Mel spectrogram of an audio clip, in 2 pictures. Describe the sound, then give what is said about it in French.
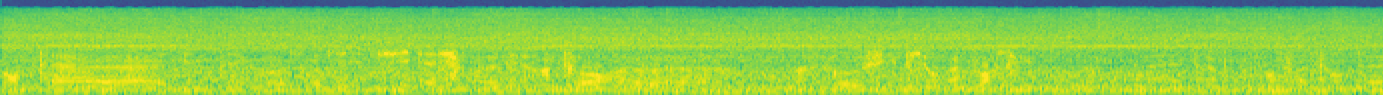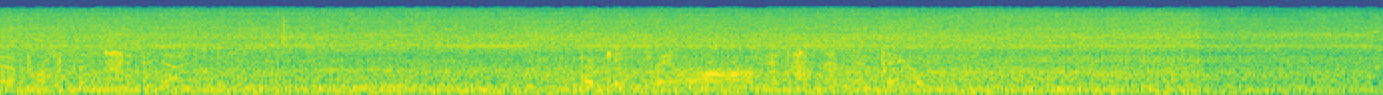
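A steady, loud engine drone fills the cabin of a small training airplane in flight, constant throughout with a faint tonal hum, while people talk over it intermittently. “Ça, ça a l'air hyper maniable parce que c'est un avion école, donc c'est le but, hein, euh, c'est relativement maniable.”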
